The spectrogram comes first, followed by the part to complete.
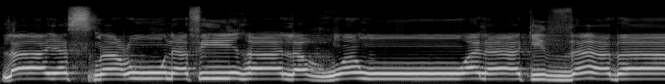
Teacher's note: लाम को गैन से मिलाना है और गैन में कलकला नहीं करना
